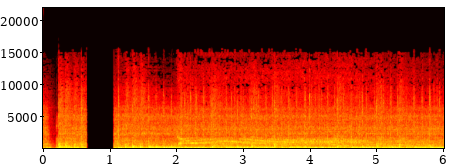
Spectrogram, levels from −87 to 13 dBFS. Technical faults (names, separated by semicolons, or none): playback stall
